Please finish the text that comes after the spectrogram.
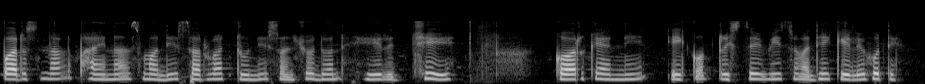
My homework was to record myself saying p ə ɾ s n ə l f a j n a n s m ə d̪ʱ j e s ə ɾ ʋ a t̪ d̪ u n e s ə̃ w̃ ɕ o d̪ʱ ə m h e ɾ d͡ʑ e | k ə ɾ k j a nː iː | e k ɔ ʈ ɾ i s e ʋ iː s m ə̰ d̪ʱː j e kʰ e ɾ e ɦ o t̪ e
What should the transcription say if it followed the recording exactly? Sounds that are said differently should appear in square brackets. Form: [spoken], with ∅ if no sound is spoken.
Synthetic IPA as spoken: p ə ɾ s n ə l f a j n a n s m ə d̪ʱ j e s ə ɾ ʋ a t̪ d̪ u n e s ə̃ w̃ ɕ o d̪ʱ ə [n] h e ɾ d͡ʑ e | k ə ɾ k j a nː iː | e k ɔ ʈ ɾ i s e ʋ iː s m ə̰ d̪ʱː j e [k] e [l] e ɦ o t̪ e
